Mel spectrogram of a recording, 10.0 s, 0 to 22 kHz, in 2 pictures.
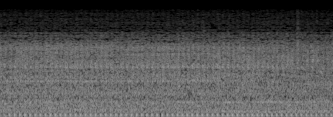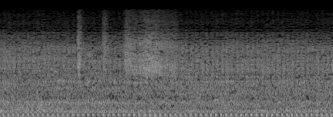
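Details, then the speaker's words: Yamaha NMAX 155 scooter after repair at a Yamaha service center for a loud engine noise: steady, even firing pulses at a soft idle, and the helicopter-like chopping sound is gone; quiet, smooth running. "nawala na po yung tunog helicopter ng ating motor kakadwa"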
